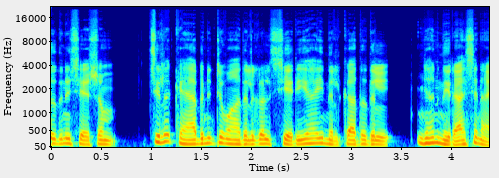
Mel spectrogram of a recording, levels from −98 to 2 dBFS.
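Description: No technical faults can be heard anywhere in this speech recording. Nothing in the audio breaks up, drops out or distorts at any point.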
